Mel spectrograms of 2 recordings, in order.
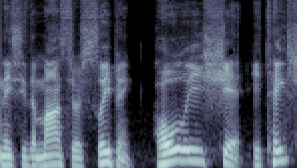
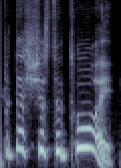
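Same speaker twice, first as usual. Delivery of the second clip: much higher put-on boy voice for Henry; lightly cartoonish boy voice, much higher; imitating Henry. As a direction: pitch way up to play the kid. Voicing Henry in recap.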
